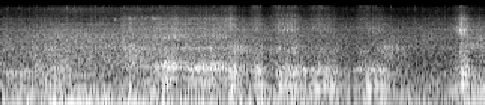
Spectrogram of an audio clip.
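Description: Several classic racing car engines running at low speed, with throttle blips that rise and fall in pitch again and again, and a short sharp crack near the end.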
